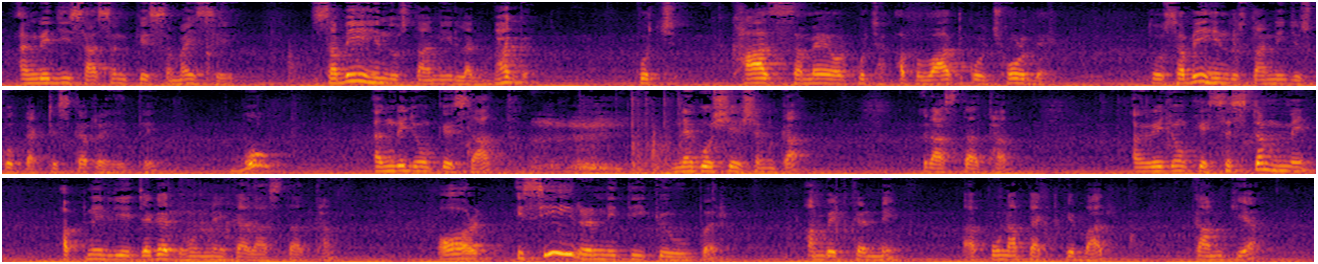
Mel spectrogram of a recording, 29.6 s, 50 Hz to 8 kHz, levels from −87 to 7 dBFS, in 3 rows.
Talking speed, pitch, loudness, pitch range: 115 wpm, 145 Hz, -21 LUFS, 110-160 Hz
